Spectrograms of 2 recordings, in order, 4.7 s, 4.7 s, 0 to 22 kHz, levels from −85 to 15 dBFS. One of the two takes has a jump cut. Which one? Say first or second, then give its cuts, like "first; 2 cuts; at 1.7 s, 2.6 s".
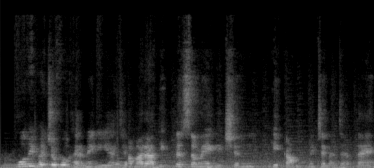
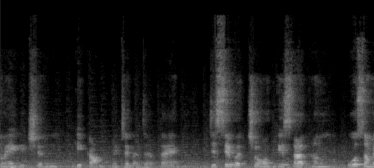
first; 1 cut; at 1.5 s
